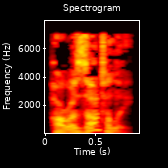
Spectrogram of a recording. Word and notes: horizontally: British English

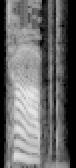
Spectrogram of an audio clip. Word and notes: topped: British English

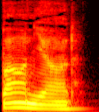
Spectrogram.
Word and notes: barnyard: British English

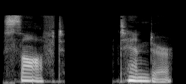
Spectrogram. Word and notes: soft tender: American English

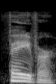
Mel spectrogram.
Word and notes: favor: American English

